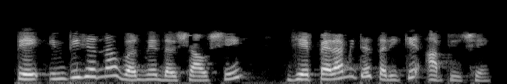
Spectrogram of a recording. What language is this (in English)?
Gujarati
